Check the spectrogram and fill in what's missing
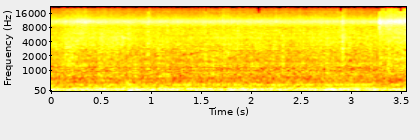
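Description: Leftover roast chicken with frozen mixed vegetables frying in a pan, a steady hissing sizzle with soft stirring, rising slightly louder at the end.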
